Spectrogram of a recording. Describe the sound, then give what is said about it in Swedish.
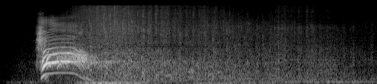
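A flock of birds suddenly takes off from a tree: a sharp call rings out, then a loud rush of flapping wings gradually fades away. “och så klipp till hemstaden där ett gäng fåglar lyfter från ett träd.”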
